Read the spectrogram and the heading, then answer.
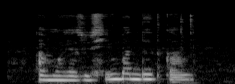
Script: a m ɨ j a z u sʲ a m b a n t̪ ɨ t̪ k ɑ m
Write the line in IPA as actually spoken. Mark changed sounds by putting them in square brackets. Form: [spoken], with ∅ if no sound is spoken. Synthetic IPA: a m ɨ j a z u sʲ [i] m b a n [d̪] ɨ t̪ k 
